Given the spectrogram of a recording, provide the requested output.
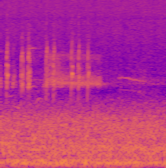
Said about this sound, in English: As you can hear, there's also a red-winged blackbird here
